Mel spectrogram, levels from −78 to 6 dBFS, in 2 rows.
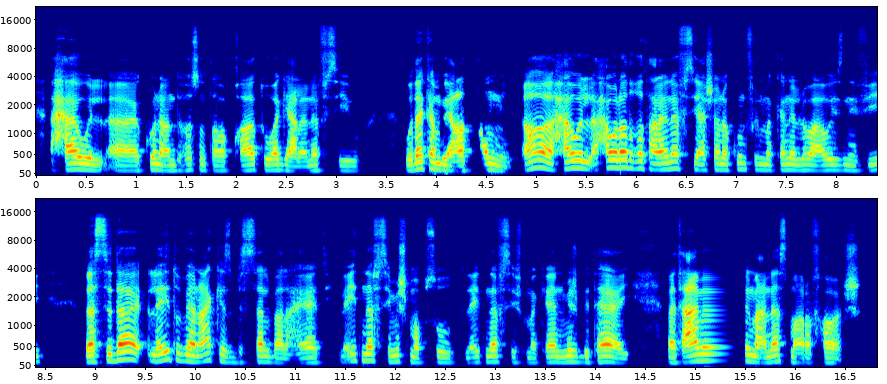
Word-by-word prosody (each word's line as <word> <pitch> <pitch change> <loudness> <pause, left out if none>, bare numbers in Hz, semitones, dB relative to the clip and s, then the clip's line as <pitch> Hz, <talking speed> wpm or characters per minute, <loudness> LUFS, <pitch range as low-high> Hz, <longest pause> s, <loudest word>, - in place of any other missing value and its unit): أحاول 140 -2 +3
أكون 115 +4 -2
عند 120 0 -3
حُسن 130 0 -11
توقعاته 120 +3 -4
وآجي 130 0 -2
على 110 0 -1
نَفسي 120 -1 -11
و 115 0 -20 0.4
وده 140 +6 +4
كان 150 -3 +1
بيعطّلني، 120 -1 0
آه، 185 +1 +6
هاحاول 180 -2 +3
هاحاول 185 0 +4
أضغط 170 -4 +3
على 140 +1 +4
نَفسي 165 +1 -4
عشان 135 +1 -4
أكون 145 +3 -7
في 140 - -22
المكان 135 0 -8
اللي 130 0 -7
هو 130 - -1
عاوزني 125 0 -5
فيه، 130 +4 -15 0.4
بس 140 +2 +4
ده 185 +4 +7
لقيته 170 +4 -2
بينعكس 145 -1 0
بالسلب 120 +2 -4
على 110 -1 -3
حياتي، 115 +2 -7
لقيت 160 +1 -8
نَفسي 160 -4 -3
مش 140 +1 -5
مبسوط، 115 0 -9
لقيت 130 - -10
نَفسي 135 -2 -5
في 115 -1 -20
مكان 130 +3 -4
مش 135 +2 -6
بتاعي، 130 -3 +1 0.4
باتعامل 160 +6 +4 0.2
مع 145 -6 +1
ناس 140 +3 -3
ما - - -2
أعرفهاش. 115 0 -6
130 Hz, 170 wpm, -22 LUFS, 120-145 Hz, 0.4 s, ده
